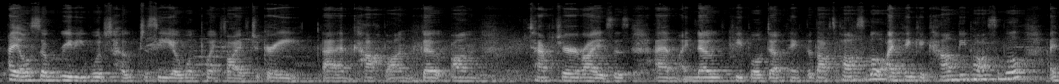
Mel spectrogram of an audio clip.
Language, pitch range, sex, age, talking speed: English, 160-190 Hz, female, 20-39, 190 wpm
